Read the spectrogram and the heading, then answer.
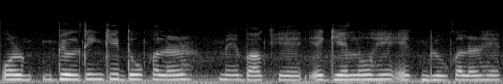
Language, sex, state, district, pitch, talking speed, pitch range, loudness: Hindi, female, Arunachal Pradesh, Papum Pare, 220 Hz, 165 wpm, 210-225 Hz, -16 LUFS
